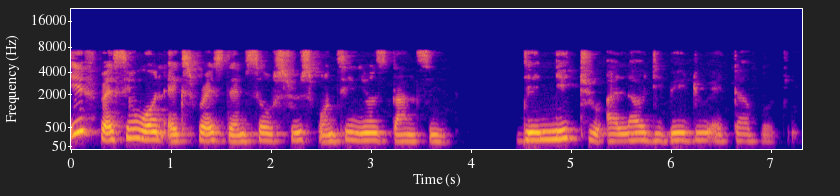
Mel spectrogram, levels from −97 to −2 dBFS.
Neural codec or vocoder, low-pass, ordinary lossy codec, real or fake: none; 7.2 kHz; none; real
